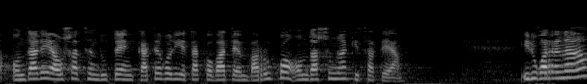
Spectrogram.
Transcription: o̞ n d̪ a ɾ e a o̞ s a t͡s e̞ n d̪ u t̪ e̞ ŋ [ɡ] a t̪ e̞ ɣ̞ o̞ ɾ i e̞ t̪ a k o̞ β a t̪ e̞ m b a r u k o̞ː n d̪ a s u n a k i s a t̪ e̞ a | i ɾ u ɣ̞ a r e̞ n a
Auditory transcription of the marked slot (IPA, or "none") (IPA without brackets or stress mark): k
